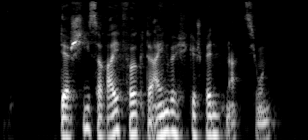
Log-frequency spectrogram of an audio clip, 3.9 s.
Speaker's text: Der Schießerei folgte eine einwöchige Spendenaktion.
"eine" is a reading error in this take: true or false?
true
